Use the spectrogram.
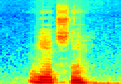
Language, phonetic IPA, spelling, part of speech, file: Polish, [ˈvʲjɛt͡ʃʲɲɛ], wiecznie, adverb, LL-Q809 (pol)-wiecznie.wav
